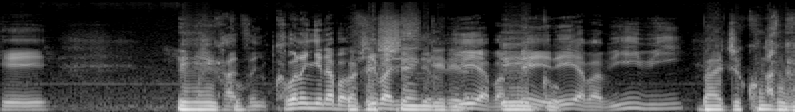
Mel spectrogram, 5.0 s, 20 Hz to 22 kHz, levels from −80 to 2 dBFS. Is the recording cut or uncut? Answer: uncut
